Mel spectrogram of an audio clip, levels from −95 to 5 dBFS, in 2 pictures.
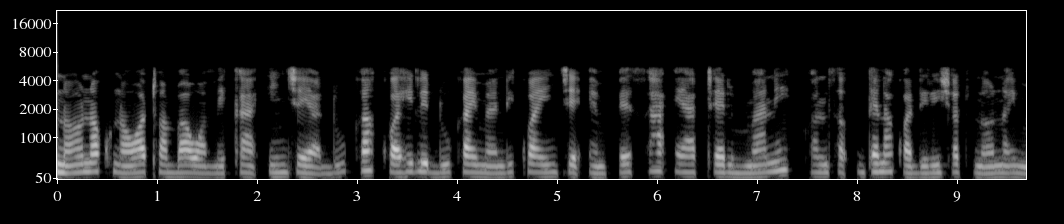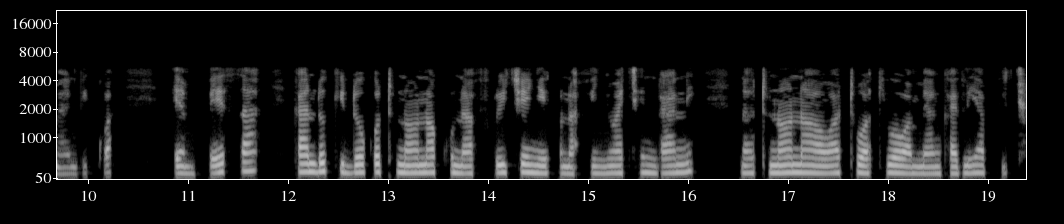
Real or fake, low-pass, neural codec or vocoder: real; 5.4 kHz; none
